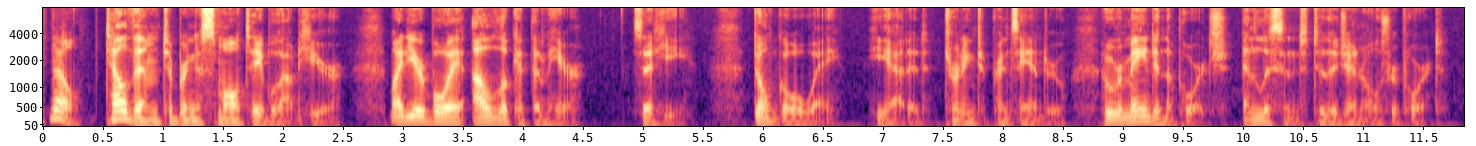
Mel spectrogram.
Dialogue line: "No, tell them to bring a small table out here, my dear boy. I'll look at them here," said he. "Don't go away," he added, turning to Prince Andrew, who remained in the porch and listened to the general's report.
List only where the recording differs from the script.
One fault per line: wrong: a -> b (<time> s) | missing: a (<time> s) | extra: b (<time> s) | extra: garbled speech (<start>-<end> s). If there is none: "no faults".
no faults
